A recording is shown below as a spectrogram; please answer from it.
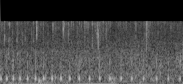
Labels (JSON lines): {"label": "biophony, pulse", "recorder": "SoundTrap 500"}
